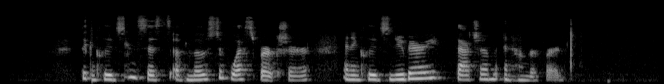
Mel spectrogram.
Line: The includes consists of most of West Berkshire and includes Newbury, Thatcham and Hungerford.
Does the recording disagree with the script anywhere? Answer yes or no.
no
